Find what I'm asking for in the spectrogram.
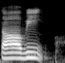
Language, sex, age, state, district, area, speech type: Tamil, female, 45-60, Tamil Nadu, Namakkal, rural, read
